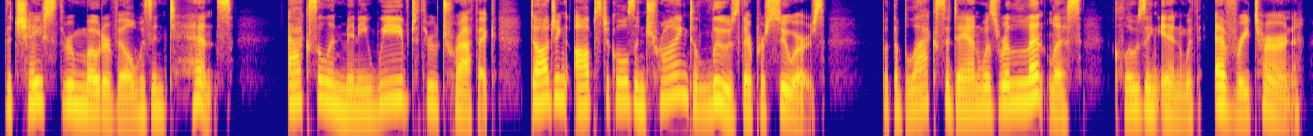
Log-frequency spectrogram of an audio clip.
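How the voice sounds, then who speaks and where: Woman storyteller, children's bedtime narration, slightly low voice, animated pitch swings. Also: measured pace, no room sound, studio quality.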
